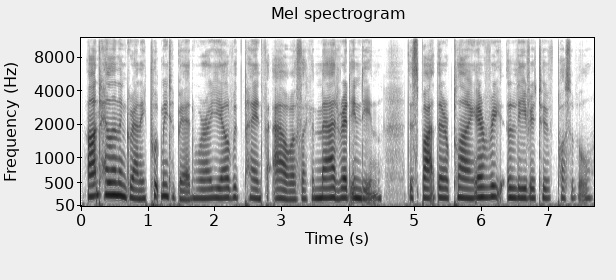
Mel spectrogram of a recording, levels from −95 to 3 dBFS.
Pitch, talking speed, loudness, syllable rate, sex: 190 Hz, 200 wpm, -18 LUFS, 6.1 syllables/s, female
